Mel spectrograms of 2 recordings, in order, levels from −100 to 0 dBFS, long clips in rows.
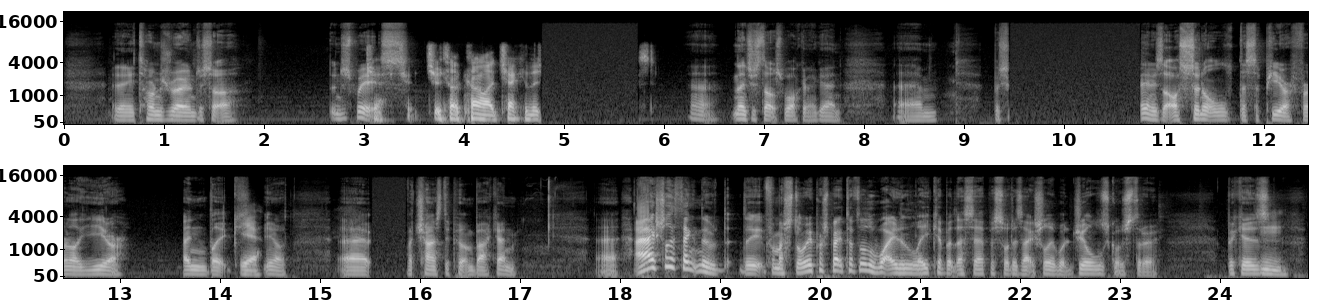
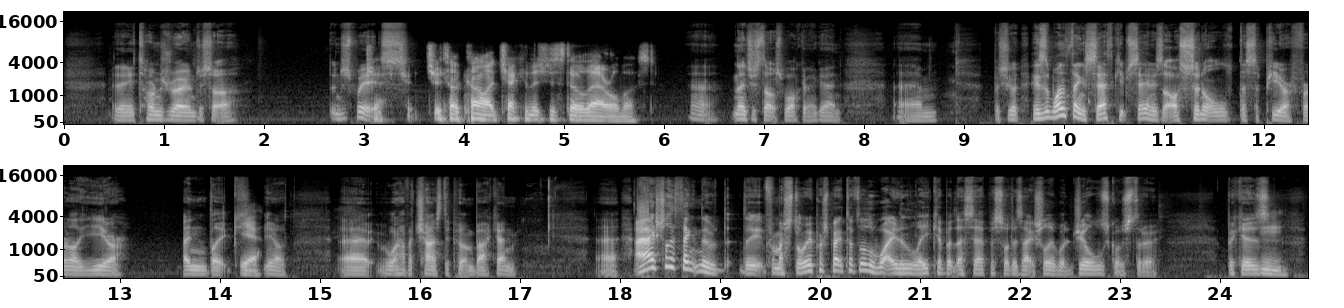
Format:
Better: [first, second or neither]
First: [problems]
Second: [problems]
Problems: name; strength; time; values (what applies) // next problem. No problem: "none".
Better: second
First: audio cutting out; at 5 s for 1 s, at 9.5 s for 1.5 s and at 16 s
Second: none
